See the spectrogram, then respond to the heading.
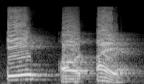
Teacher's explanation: कंठ और तालु दोनों से बोला जाता है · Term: कंठ तालव्य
